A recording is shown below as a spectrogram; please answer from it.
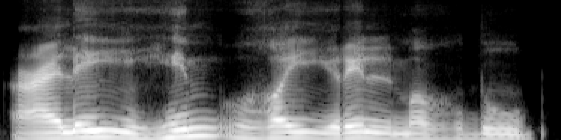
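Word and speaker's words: عَلَيْهِمْ غَيْرِ الْمَغْضُوبِ: And when any of these letters come after the Meem Sakina, the Meem should be pronounced very clearly and there will be no extra nasalization. That's the most important thing. So, alayhim ghayril maghdub.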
